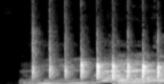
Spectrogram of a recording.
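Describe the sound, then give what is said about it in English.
Applause in a steady, even rhythm: about eight sharp claps spaced evenly over two seconds, riding on top of a sustained, humming voice-like tone underneath. “Big round of applause.”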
